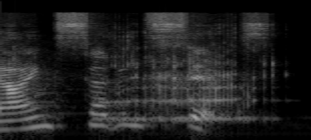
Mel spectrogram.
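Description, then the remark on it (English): A loud, drawn-out, voiced belch from a woman, alone. It rumbles with a throaty, wavering tone for over a second before cutting off abruptly. “What makes sexy women all over America comfortable enough to belch like this?”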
